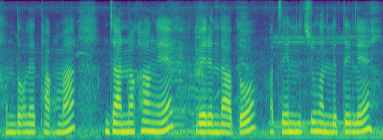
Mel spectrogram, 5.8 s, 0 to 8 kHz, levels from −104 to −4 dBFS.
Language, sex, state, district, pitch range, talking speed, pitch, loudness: Wancho, female, Arunachal Pradesh, Longding, 180-195 Hz, 115 wpm, 185 Hz, -16 LUFS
